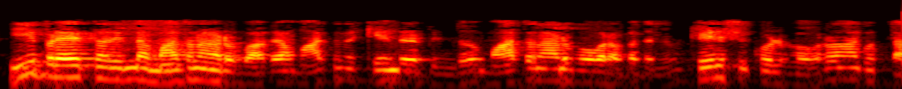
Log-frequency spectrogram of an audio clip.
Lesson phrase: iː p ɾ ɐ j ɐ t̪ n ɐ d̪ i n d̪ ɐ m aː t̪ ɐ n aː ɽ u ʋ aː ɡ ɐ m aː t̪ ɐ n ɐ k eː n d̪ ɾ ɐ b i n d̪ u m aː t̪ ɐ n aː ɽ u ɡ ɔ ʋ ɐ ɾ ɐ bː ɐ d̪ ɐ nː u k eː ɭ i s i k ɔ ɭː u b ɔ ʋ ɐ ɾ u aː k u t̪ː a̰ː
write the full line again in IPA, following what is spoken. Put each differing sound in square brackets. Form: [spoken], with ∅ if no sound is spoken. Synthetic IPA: iː p ɾ ɐ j ɐ t̪ n ɐ d̪ i n d̪ ɐ m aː t̪ ɐ n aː ɽ u ʋ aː ɡ ɐ m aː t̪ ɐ n ɐ k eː n d̪ ɾ ɐ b i n d̪ u m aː t̪ ɐ n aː ɽ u [b] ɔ ʋ ɐ ɾ ɐ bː ɐ d̪ ɐ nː u k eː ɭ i s i k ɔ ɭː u b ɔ ʋ ɐ ɾ u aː [ɡ] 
